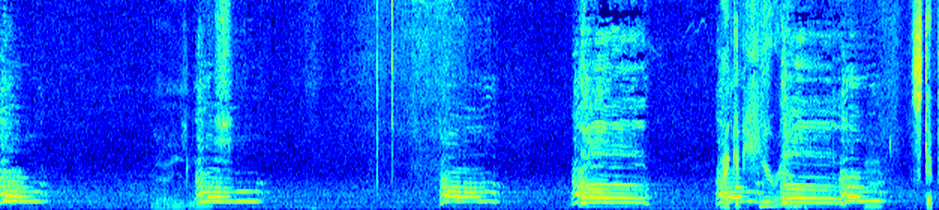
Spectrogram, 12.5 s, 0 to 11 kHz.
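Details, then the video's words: At night, two hounds, one white and one dark, chained beside a red outbuilding near an irrigation ditch, give spaced, howling barks from about 10 yards off, some single and some in quick clusters, over a low background hum. "Barking dogs"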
